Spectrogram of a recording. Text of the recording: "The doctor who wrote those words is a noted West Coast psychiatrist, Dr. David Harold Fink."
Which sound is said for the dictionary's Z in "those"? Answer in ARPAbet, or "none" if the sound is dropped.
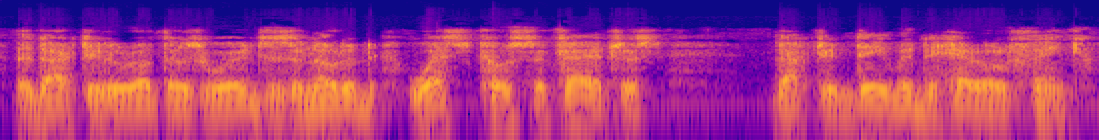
Z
